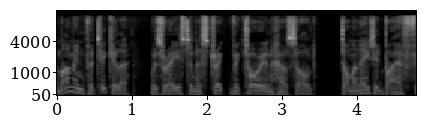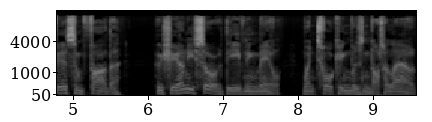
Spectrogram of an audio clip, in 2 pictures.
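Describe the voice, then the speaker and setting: A man speaks at a fairly low pitch with lively intonation and vocal fry. The sound is dry and close with no echo, the loudness very even, and the background quiet. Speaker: radio DJ. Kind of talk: audiobook memoir reading.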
